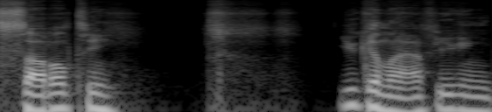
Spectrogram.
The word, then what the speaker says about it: Subtlety: the next card i call this subletty because i it's spelled subletti but i know it's subtlety you can laugh you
